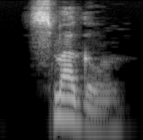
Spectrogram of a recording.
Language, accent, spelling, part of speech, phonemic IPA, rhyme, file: English, Australia, smuggle, verb, /ˈsmʌɡəl/, -ʌɡəl, En-au-smuggle.ogg
- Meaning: 1. To import or export, illicitly or by stealth, without paying lawful customs charges or duties 2. To bring in surreptitiously 3. To fondle or cuddle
